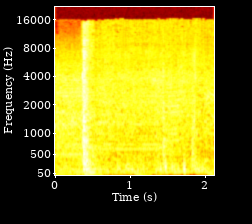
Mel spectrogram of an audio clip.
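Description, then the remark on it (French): The door of a grey car thumps shut over the steady low rumble of its idling engine as someone gets in at a train station, followed by a few soft knocks and shuffles of settling into the seat. “Je vois au loin arriver une voiture grise avec derrière le volant une espèce de rideau noir.”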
